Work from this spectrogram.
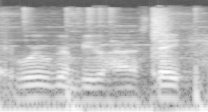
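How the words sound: It is said softly and casually.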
